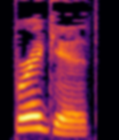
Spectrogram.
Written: Brigid

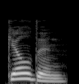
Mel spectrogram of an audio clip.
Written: gildan

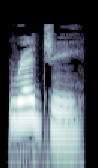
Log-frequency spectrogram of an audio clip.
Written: reggie

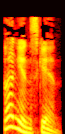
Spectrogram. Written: onionskin

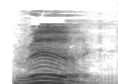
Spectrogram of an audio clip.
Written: rune

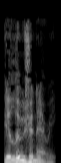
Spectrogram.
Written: illusionary

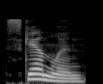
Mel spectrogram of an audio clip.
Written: scanlon

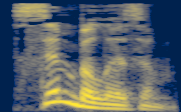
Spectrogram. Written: symbolism

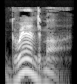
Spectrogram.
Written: grandma

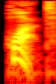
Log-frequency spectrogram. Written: what

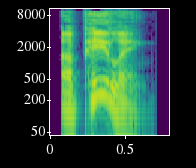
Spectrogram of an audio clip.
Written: appealing

